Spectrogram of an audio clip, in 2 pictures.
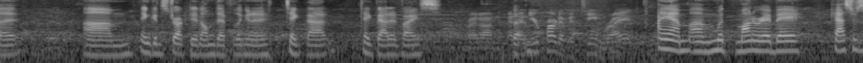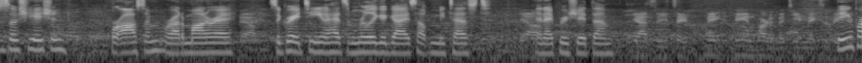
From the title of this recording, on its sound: Live from Water Tower 2023!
